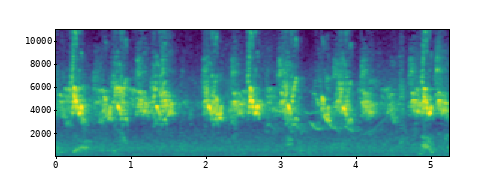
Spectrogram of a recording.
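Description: Birds chirping: a dense run of short, high, quickly repeated notes, several a second.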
